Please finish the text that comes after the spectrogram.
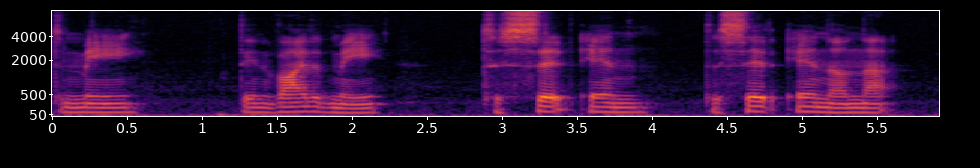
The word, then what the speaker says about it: sit in: to sit in uh we put more stress on the second syllable on the preposition sit in sit in they invited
